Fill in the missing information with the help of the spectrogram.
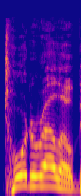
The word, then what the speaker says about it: Tortorello: How do you say your last name? Because I don't want to botch it. – Tortorello, big old Italian last name, a lot of syllables.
